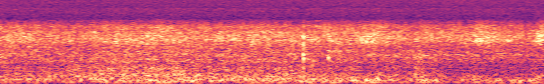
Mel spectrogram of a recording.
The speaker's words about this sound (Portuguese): Ouça o mar.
